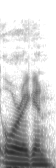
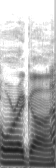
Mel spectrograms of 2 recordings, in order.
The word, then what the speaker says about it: Oregon: how you say it definitely Oregon Oregon not Oregon okay you never know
